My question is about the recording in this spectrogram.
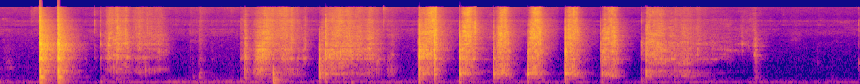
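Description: Spatula scraping around an aluminium tube cake pan to spread and level thick cake batter. There are two sharp knocks about half a second in, rasping scrapes, then a run of quick strokes about three a second, and a last scrape near the end.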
